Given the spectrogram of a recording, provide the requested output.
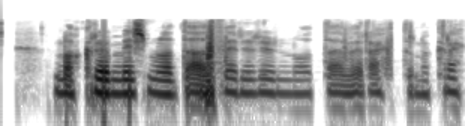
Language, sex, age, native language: Icelandic, female, 40-49, Icelandic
